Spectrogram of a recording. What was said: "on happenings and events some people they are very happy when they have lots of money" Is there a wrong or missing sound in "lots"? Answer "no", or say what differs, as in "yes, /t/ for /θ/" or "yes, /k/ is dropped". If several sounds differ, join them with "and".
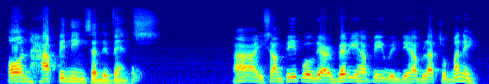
no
